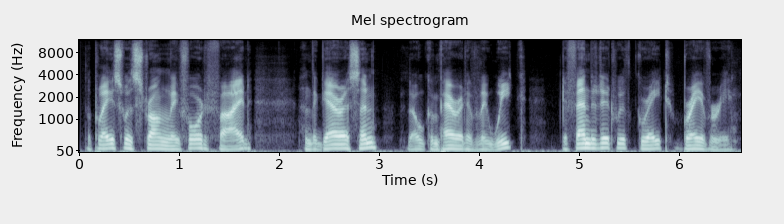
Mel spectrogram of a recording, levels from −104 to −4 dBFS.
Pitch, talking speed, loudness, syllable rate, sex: 105 Hz, 145 wpm, -20 LUFS, 6.0 syllables/s, male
